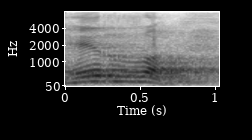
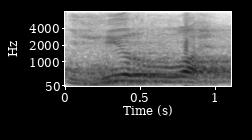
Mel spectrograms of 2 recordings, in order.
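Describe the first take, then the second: First: The first vowel is an 'e' sound. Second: The first vowel is a clear 'i' sound. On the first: The speaker calls it wrong. "jangan herrah" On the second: The speaker calls it right. "hinya hirrah"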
